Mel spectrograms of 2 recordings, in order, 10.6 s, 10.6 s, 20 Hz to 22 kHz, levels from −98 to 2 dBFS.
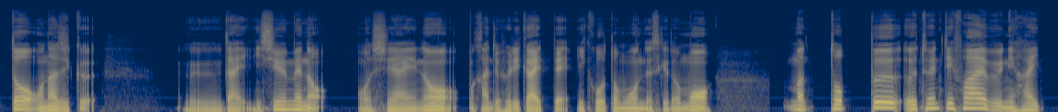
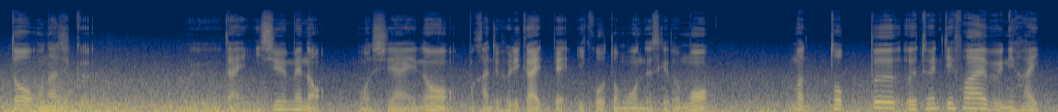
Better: first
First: none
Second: wind noise on the microphone; heavy; 7 dB below the speech

